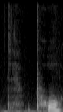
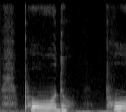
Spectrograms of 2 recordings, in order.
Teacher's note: It's again this P with more air and closed mouth O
